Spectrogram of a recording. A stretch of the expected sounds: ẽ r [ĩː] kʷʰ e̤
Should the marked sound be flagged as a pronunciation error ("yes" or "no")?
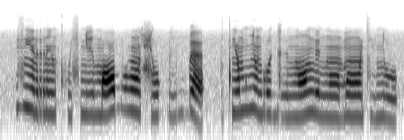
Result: no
